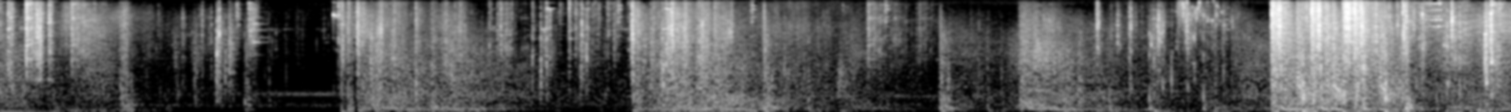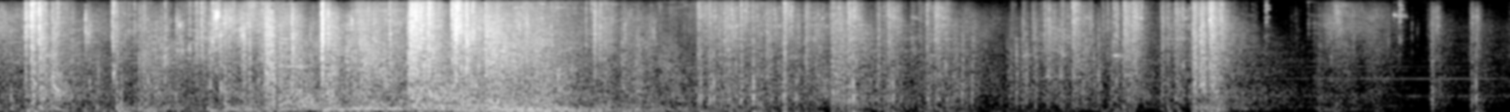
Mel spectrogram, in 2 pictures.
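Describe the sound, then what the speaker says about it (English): Rocket launcher blasts and gunfire in a multiplayer shooter tournament match come as loud, dense bursts of booming explosions and rapid shots, swelling and fading in waves over a continuous battle din with no talking. "Rocket launcher ready"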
